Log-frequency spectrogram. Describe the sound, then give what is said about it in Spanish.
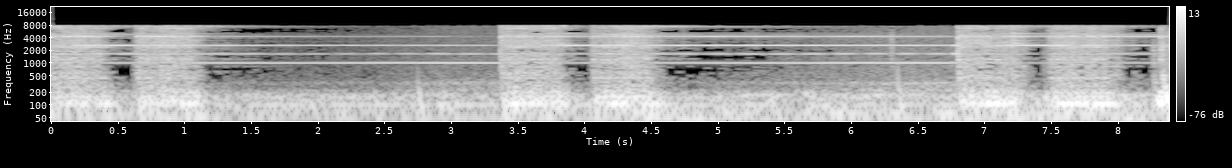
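A telephone rings with an incoming call from a hospital's on-call doctor on a Saturday evening in 1967, sounding three paired bursts of bright, rattling rings separated by short pauses, with a faint steady tone underneath. “el doctor Barna recibe una llamada telefónica del médico de guardia de su servicio”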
